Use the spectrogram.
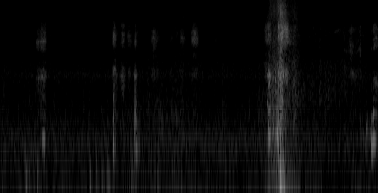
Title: Trying to Hold Back and Stifle Sneezes While Hiding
